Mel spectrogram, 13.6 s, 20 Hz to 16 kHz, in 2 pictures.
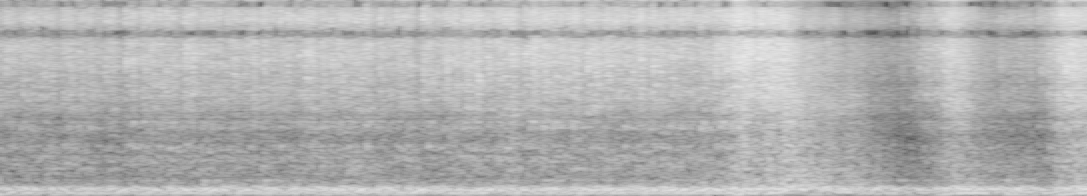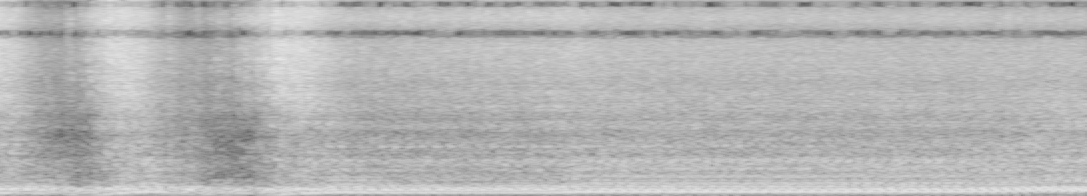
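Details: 1978 Camaro 383 stroker with Vortec heads, first start up: deep steady idle with slight lope around 3.5 pulses per second from a mild cam, running evenly; not high compression, owner hopes around 325 hp.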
